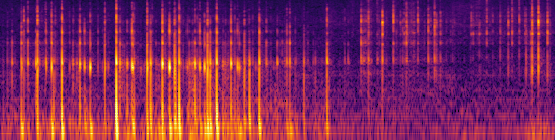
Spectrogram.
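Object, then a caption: Acacia wood plate. A round, solid acacia wooden plate, held with its underside facing out, is tapped quickly with fingernails near the rim and across the back. The result is a rapid, irregular patter of dry, clicky taps with a low, woody body and almost no ring. The taps are denser and louder through the first half, then grow sparser and softer.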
